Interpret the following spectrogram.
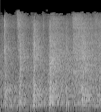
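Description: Background noise in a large shop, with a few soft footsteps on a hard floor.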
